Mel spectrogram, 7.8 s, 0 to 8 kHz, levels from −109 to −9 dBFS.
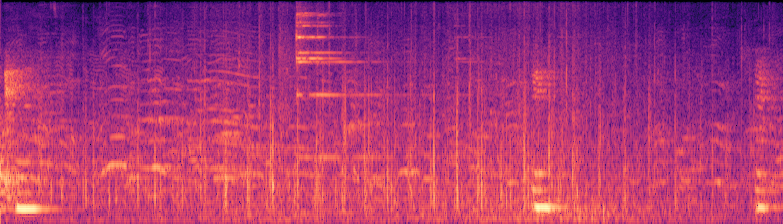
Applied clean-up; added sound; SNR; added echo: none; Livestock, farm animals, working animals; 7 dB; reverberation time 0.7 s.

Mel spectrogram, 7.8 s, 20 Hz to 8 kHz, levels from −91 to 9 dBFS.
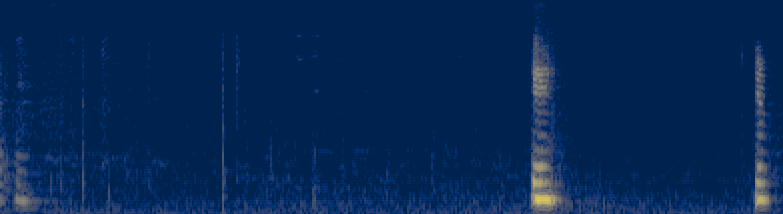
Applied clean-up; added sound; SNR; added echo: neural mask model DeepFilterNet 3.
